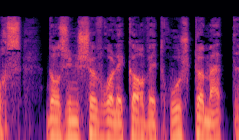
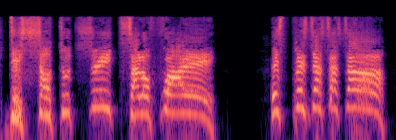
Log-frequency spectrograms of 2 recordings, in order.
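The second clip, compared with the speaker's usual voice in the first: furious yelling; 4 dB louder than usual. A narrator's reading. Furious father yelling at Gérald to come down. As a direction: scream it up at the door.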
